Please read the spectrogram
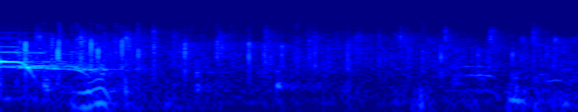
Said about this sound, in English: So let's give a New Life Church welcome to Pastors Fred and Valerie Bennett.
